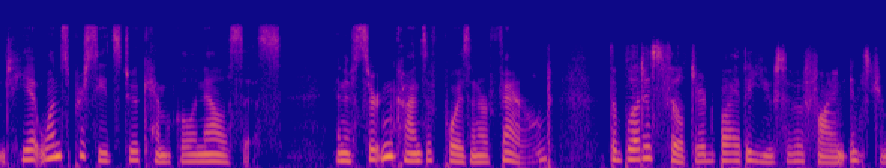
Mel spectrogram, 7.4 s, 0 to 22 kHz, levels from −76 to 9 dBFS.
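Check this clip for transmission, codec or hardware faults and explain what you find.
One fault is present: a call bitrate drop from 4.25 s to the end of the speech clip. The audio arrives through an Opus call path whose top end reaches about 12 kHz. At 4.25 s the encoder is forced to spend far fewer bits, consistent with a fall from around 48 to roughly 7 kbps. The coding becomes coarse, so speech turns rough and watery, and the bandwidth narrows to 8 kHz, dulling it for the final three seconds. Packet loss would produce brief gaps or smeared fills. Here the degradation is continuous and steady.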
